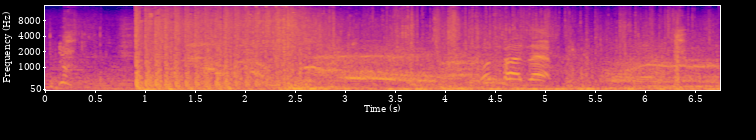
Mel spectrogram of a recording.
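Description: An automatic rifle fires rapid bursts close by.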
